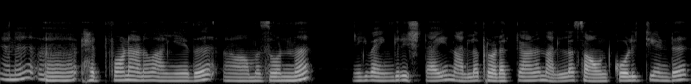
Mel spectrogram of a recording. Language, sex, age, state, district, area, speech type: Malayalam, female, 30-45, Kerala, Kozhikode, urban, spontaneous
